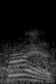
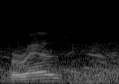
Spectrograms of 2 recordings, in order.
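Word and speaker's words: Pérez: We anglicize his name. That's the way they call it in Cincinnati, his hometown, and most of the announcers, Perez. Perez is the Spanish pronunciation.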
